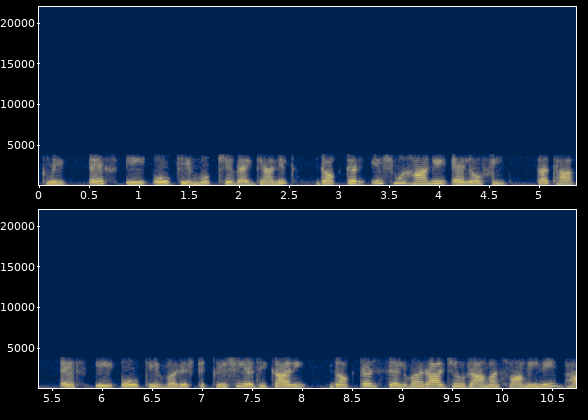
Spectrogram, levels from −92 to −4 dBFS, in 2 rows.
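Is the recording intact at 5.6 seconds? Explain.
No. Tandem speech coding affects the whole clip, including 5.6 s. The speech sounds rough, muffled and warbly, which fits three speech codecs in a row, each re-encoding the last one's output. A spectrogram shows a hard ceiling near 3.6 kHz with smeared harmonics.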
